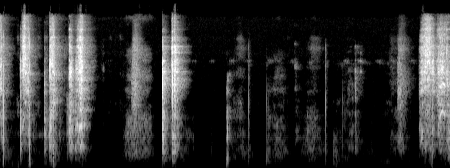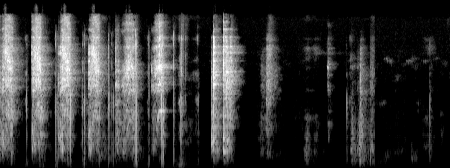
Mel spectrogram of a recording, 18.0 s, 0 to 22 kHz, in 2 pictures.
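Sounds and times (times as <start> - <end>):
file rasping on steel: 0.0 - 1.9, 8.0 - 12.6.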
